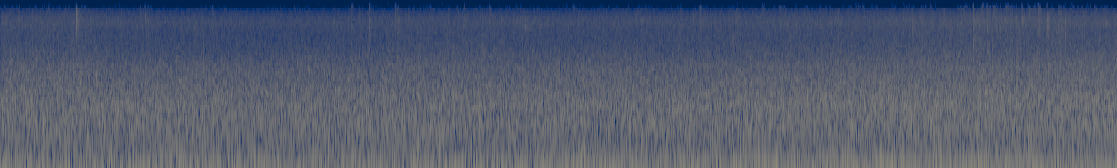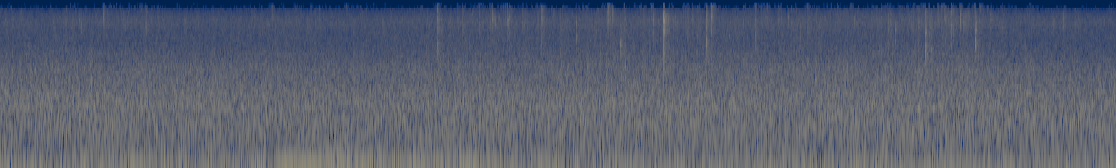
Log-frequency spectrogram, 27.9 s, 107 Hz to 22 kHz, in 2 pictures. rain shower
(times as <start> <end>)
7.9 27.9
